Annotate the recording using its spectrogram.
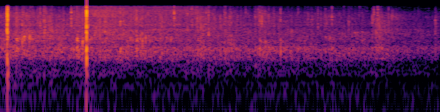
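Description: Audience applause dying away, with two sharp, louder hand claps about half a second apart near the start.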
